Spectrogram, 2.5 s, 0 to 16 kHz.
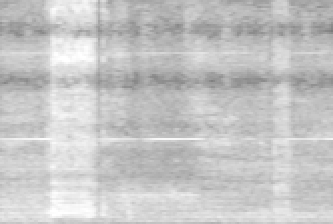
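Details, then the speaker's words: Dyson DC07/DC14 vacuum roar with a short gritty ratcheting burst while the brush roll is held stopped, after clutch replacement with a new clutch; normal clutch disengaging and slipping as designed. "That's a clutch of actually working. That grinding noise is the mechanism there When when the when the clutch gets stuck on something, it disengages. And that's what that grinding noise is."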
